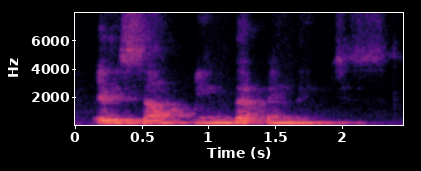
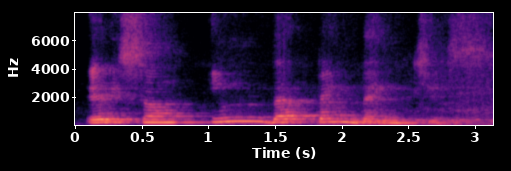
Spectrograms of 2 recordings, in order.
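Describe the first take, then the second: First: Said in the usual way. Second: "são" dwelt on, the whole phrase slowed right down; slow emphatic stress. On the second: Shown as a demonstration. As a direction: spell out "eles são independentes" slowly, leaning on "são". (ênfase lenta em "são") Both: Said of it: "Agora que vem o segredo".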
